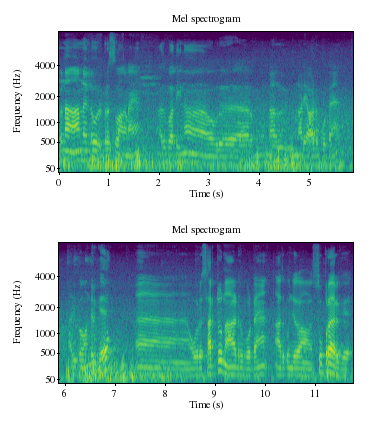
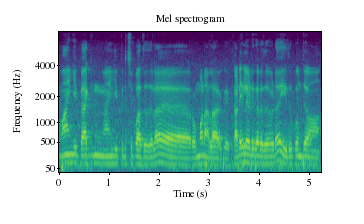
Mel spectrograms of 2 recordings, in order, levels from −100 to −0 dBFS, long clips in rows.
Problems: none marked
